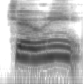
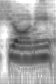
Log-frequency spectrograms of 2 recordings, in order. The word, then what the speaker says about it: Joni: Joni is pronounced like pony with a J. Loads of people think it's Johnny, and by the way, how would you think that Joni, J-O-N-I, is Johnny? It's Joni.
